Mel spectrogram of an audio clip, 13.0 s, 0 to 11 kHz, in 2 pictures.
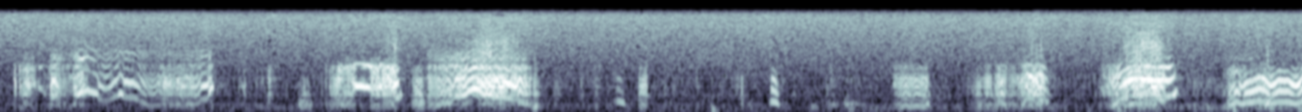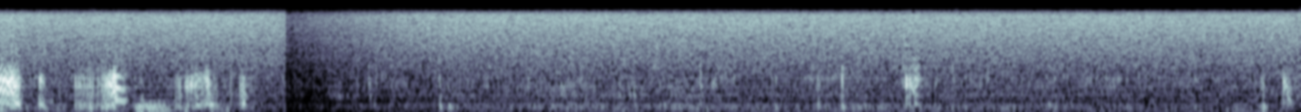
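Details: Jewel's American black bear cubs, growing stronger and crawling around the winter den in warm January 2012 weather: a run of loud, quavering squeals and whines for about eight seconds, then a quieter stretch with faint sniffs.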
